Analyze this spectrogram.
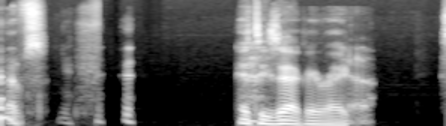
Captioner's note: chuckles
